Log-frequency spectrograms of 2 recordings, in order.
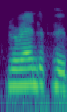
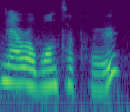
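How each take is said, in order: First: The name is shortened to four syllables. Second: The name is said with five full syllables. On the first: It is how the locals say it. The speaker calls it right. "the locals corrected our pronunciation ... said it's Narandapoo" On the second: It follows the spelling. The speaker calls it wrong. "it's spelt Narrawantapoo"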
